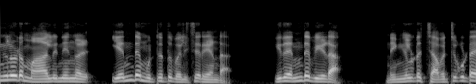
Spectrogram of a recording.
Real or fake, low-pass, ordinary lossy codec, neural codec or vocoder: fake; 7.2 kHz; none; codec, 16 kHz, 6 kbps, DAC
